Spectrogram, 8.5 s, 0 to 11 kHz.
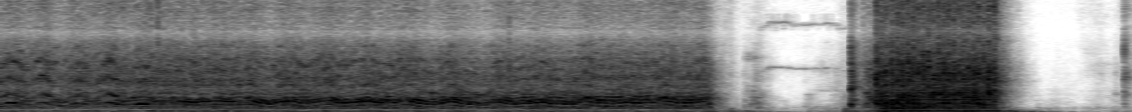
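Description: A Parkside cordless drill converted to run on Milwaukee M12 batteries runs in screw mode with a loud, rapid hammering rattle for about five seconds, then stops, then gives a second shorter burst.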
